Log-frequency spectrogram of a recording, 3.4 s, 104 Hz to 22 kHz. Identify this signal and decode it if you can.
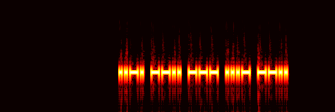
Morse code, heard as a keyed tone, about 44 wpm, 700 Hz. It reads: FZOVZ
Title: Code Groups - 5 Letters - 45wpm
